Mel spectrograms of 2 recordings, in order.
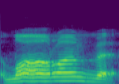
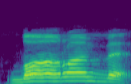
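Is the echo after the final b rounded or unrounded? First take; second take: unrounded; unrounded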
